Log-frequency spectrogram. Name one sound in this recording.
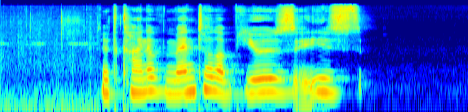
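A middle-aged woman speaks calmly close to a microphone.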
